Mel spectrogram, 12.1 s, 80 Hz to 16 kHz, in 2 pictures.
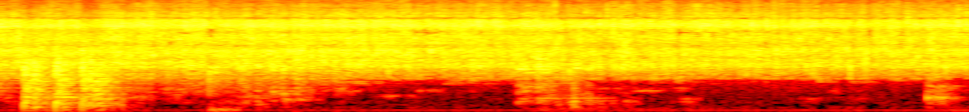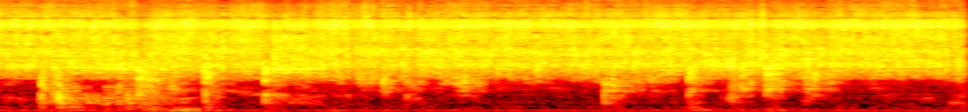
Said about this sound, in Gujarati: એમાં નાખીશું એક તમાલપત્ર એક બે લવિંગ તજના નાના ટુકડા 2-3 કાળા મરી ડુંગળી અને ટામેટા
